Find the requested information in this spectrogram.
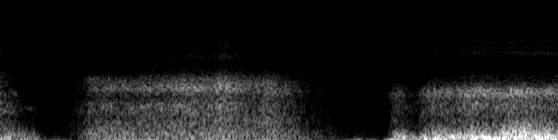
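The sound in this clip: A person breathes slowly and softly, two long, airy breaths separated by a short pause, the second slightly louder, with no talking.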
